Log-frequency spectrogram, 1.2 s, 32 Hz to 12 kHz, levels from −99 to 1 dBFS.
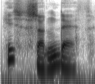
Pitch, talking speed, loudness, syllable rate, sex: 115 Hz, 150 wpm, -14 LUFS, 3.7 syllables/s, male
